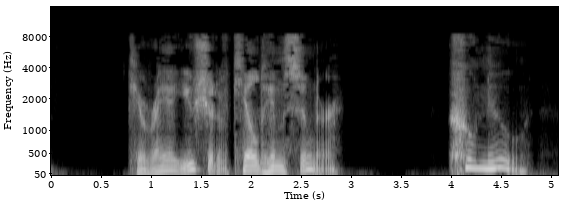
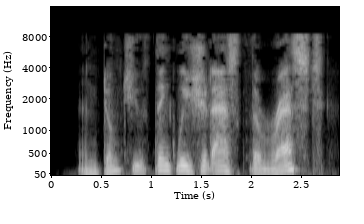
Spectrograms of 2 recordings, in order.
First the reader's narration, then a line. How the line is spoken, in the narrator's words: I growled angrily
